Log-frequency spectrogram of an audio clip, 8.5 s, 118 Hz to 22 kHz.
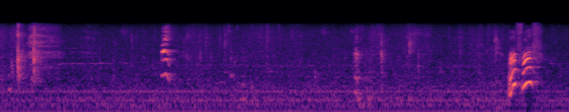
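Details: Four-week-old puppies at play beside Mama Valentine, 18 March 2013; scattered short high yelps, one early, one mid-clip and a louder double yelp near the end, over room hum and voices.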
